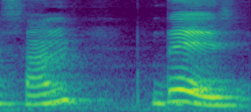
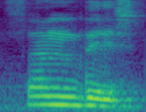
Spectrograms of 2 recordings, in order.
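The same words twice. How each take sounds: First: संदेश stretched very slowly, syllable by syllable; teacher stretches संदेश slowly; slow sounding out. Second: Said in the usual way. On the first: Shown as a demonstration. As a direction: draw out संदेश for the class. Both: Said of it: "किस तरह से लिखेंगे इसको?".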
